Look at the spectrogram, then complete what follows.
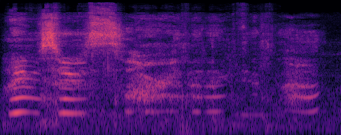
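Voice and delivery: high, soft, tear-choked apology; weeping. Acted. Apologizing to her partner for the danger, weeping. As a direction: barely get the words out through weeping.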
